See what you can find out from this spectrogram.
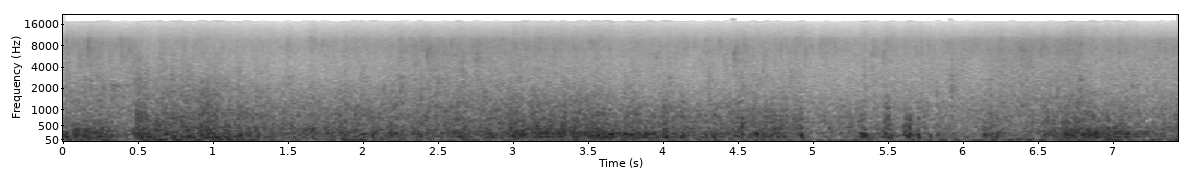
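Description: rain

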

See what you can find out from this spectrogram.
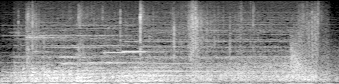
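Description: thunderstorm with rain

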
